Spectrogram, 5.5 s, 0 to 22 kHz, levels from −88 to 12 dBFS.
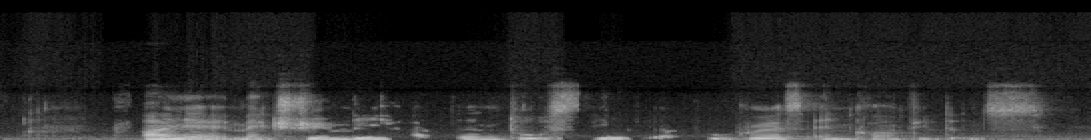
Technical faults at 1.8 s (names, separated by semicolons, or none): speech suppressed in double talk; other side's voice leaking through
